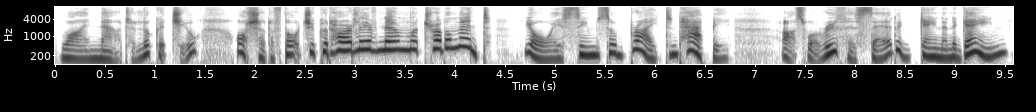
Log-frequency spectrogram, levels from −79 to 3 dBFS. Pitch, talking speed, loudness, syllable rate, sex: 225 Hz, 205 wpm, -18 LUFS, 4.9 syllables/s, female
